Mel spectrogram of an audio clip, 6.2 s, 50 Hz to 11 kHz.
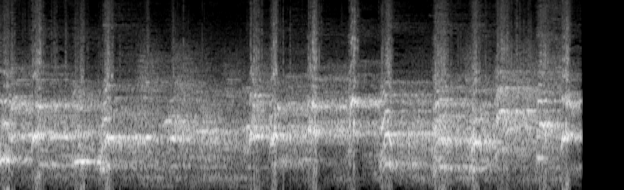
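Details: Dogs recorded on 23 October 2017 in a dense, overlapping chorus of barks and high yips, nearly continuous for about six seconds before cutting off abruptly.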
